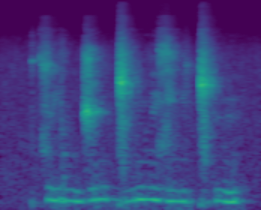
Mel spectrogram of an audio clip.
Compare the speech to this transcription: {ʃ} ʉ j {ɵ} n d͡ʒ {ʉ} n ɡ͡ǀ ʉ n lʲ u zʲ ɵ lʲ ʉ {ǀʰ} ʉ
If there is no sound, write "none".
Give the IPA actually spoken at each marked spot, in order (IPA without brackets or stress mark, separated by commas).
t͡s, o, ɨ, ǀʰ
